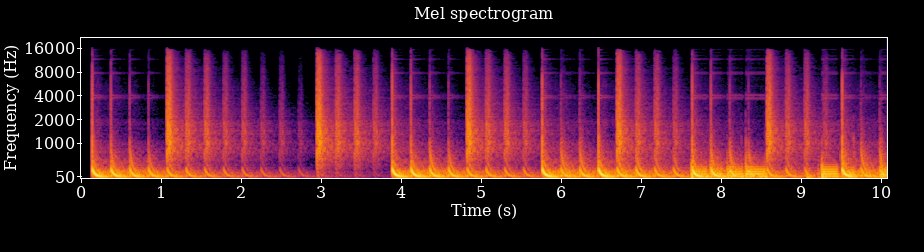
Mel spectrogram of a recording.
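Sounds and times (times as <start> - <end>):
deep booming kick drum: 0.2 - 1.4, 3.9 - 10.0
electronic dance music: 0.2 - 10.0.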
